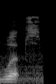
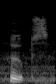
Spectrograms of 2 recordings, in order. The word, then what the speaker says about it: hoops: Hoops or whoops? Yeah. No, not whoops, but hoops. Hoops. Yeah, I always say it wrong, but hoops.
